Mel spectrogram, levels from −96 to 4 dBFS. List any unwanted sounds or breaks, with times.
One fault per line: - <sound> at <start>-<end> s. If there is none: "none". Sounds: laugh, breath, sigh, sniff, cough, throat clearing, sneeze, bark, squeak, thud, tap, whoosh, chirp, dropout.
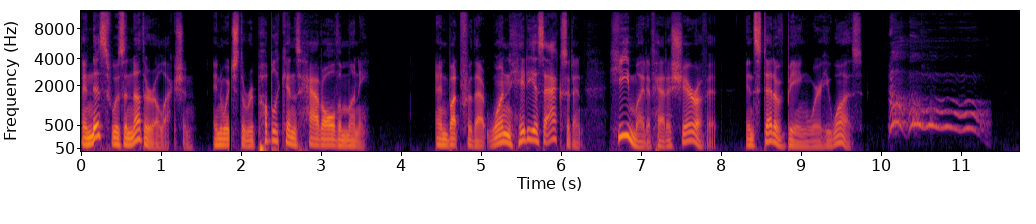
- dropout at 1.9-1.9 s
- bark at 10.1-11.4 s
